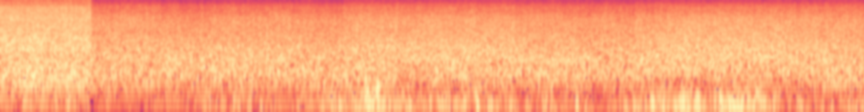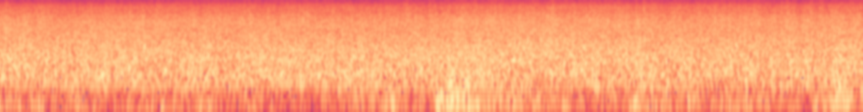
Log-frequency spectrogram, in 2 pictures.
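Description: A stream burbles and splashes over rocks.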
